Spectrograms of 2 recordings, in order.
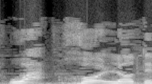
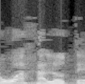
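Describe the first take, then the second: First: The vowel after 'guaj' is an 'o' sound. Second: The vowel after 'guaj' is an 'a' sound. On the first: The speaker calls it right. "es guajolote" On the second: The speaker calls it wrong. "no guajalote"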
